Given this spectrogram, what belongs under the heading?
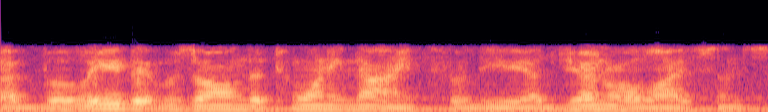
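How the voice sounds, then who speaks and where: A man with a medium pitch and ordinary pitch variation talks while noticeable background noise fills the recording. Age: 60s. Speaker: amateur radio operator. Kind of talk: radio net check-in, explaining. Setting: amateur radio net. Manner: hesitant, many fillers.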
